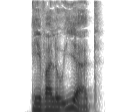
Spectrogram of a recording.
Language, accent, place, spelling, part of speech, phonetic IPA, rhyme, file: German, Germany, Berlin, evaluiert, verb, [evaluˈiːɐ̯t], -iːɐ̯t, De-evaluiert.ogg
- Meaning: 1. past participle of evaluieren 2. inflection of evaluieren: third-person singular present 3. inflection of evaluieren: second-person plural present 4. inflection of evaluieren: plural imperative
